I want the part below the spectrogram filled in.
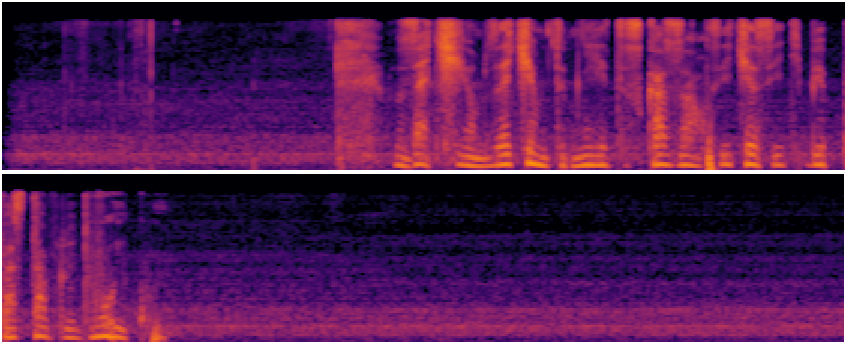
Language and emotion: Russian, angry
